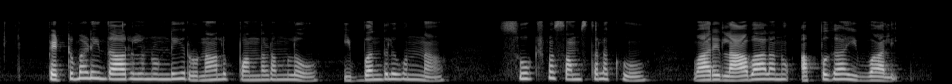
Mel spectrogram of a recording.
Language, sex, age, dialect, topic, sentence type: Telugu, male, 25-30, Central/Coastal, banking, statement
